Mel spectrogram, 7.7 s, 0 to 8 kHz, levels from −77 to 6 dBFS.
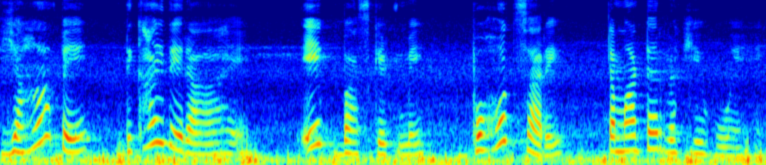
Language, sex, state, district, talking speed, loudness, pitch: Hindi, female, Madhya Pradesh, Dhar, 115 wpm, -19 LUFS, 270 Hz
